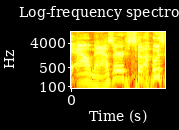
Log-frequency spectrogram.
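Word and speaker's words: Al Nassr: It's like... like El Nasir or something, or along those lines. – I was going to say, I was going to butcher it too, so I didn't know if that's what it was. – I'll give it to you. It's close enough. It's Al Nasir FC.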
